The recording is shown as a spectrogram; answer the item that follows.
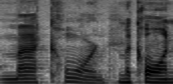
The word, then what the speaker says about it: McCorn: So we have with us today Sasha McCorn. You literally said to me, it's pronounced like Mac and corn. McCorn, as in corn of the cob.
